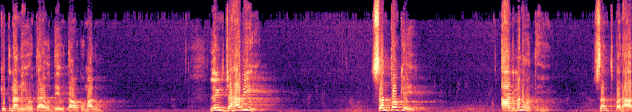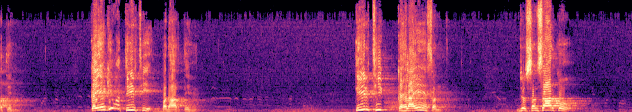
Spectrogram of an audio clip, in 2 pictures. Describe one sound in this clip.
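An elderly man chants slowly into a microphone in short phrases with pauses.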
